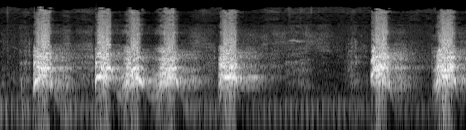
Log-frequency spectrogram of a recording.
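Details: An angry dog gives harsh, forceful barks in short bursts, some doubled or tripled, separated by a pause of over a second, over a faint low hum.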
